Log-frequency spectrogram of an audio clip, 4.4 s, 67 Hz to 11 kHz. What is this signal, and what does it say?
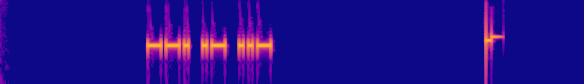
Morse code, heard as a keyed tone, about 34 wpm, 700 Hz. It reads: GAU
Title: USA Call Sign Postfixes - 3 Letters 35wpm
